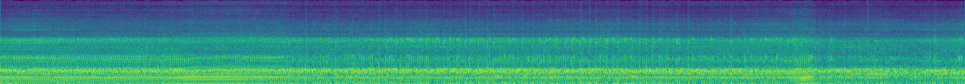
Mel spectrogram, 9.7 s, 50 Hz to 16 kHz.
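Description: A 1977 Puch Pinto moped's small two-stroke engine running under way, its pitch shifting a couple of times and rising briefly about eight seconds in, over a steady rush of riding noise.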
